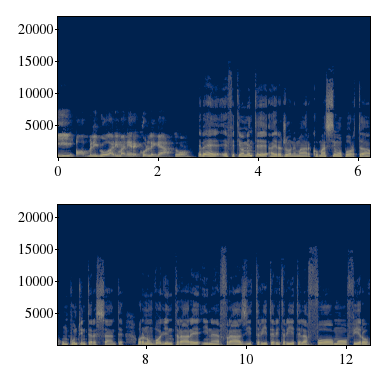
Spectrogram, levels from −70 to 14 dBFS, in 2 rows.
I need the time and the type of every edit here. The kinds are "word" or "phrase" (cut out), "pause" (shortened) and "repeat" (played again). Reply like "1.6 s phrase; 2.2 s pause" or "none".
2.8 s pause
